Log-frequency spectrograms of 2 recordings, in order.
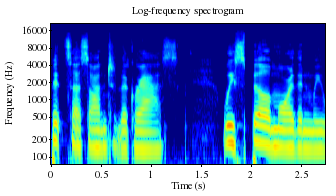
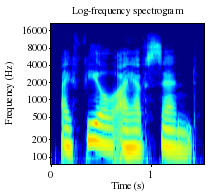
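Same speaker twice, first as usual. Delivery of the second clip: ordinary delivery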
